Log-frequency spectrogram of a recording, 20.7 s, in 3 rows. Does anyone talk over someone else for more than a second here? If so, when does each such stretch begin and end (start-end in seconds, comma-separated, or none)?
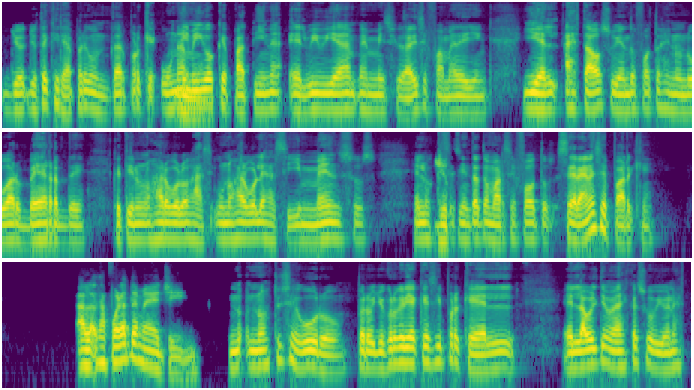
none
